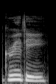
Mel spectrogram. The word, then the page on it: gritty: American English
